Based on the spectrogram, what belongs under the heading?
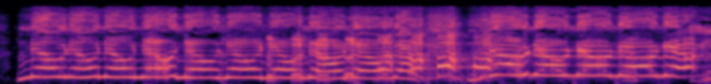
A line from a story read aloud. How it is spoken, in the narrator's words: the girl's just shouts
